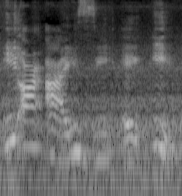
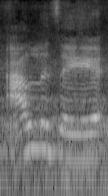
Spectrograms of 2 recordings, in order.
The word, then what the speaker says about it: Erizae: I came up with how I wanted to spell it, which is E-R-I-Z-A-E. He was not feeling it because he was like, I don't want it to be Erizae. But I was like, Elizae, Erizae.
